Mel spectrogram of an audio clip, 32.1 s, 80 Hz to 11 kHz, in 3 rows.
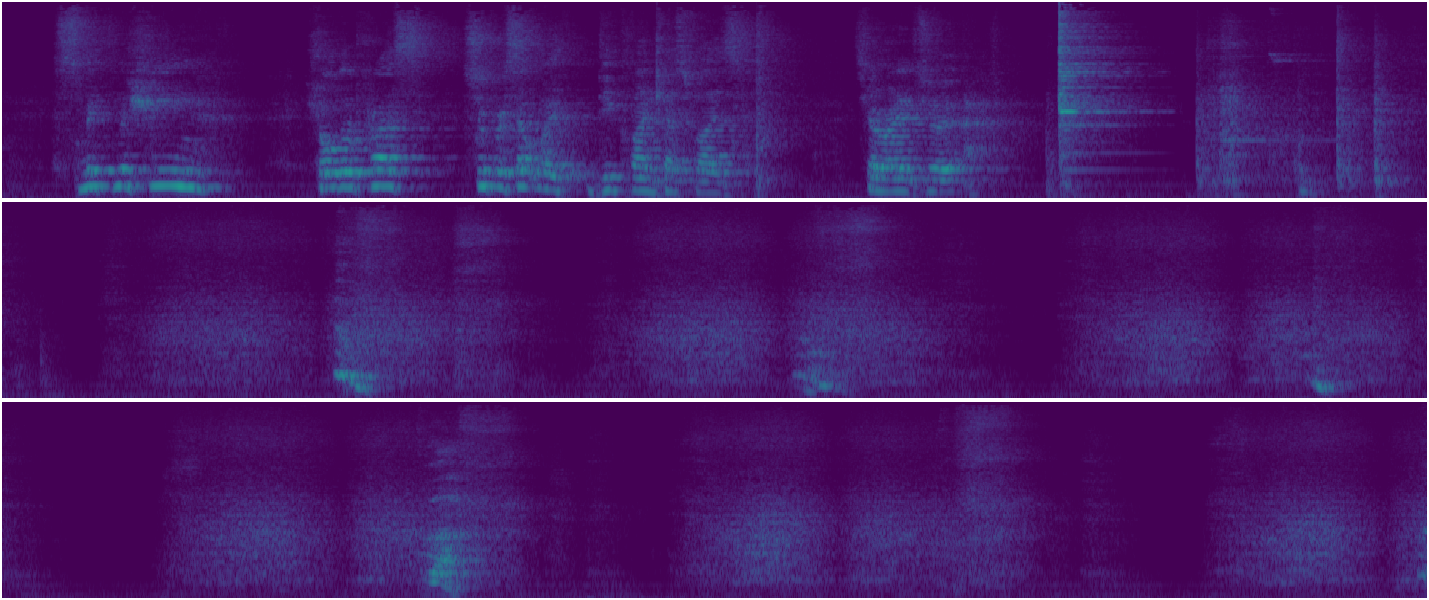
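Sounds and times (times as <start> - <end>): man breathing heavily: 10.3 - 32.0
man grunting: 13.2 - 13.7.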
